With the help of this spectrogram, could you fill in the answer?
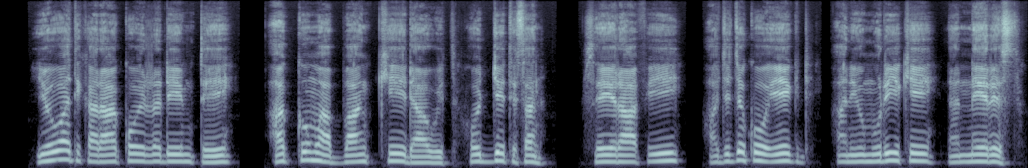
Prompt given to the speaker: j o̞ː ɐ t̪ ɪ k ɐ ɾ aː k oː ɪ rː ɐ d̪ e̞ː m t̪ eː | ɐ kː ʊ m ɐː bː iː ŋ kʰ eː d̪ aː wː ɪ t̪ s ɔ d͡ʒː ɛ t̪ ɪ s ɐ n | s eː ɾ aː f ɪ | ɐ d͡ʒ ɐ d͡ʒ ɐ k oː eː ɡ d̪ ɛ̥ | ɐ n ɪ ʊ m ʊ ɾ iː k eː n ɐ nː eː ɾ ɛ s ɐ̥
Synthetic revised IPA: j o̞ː ɐ t̪ ɪ k ɐ ɾ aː k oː ɪ rː ɐ d̪ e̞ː m t̪ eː | ɐ kː ʊ m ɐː bː aː ŋ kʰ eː d̪ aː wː ɪ t̪ h ɔ d͡ʒː ɛ t̪ ɪ s ɐ n | s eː ɾ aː f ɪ | ɐ d͡ʒ ɐ d͡ʒ ɐ k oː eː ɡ d̪ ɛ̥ | ɐ n ɪ ʊ m ʊ ɾ iː k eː n ɐ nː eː ɾ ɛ s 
